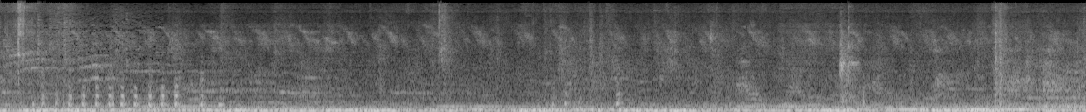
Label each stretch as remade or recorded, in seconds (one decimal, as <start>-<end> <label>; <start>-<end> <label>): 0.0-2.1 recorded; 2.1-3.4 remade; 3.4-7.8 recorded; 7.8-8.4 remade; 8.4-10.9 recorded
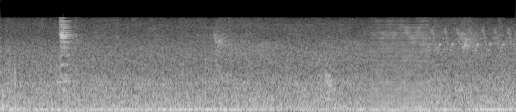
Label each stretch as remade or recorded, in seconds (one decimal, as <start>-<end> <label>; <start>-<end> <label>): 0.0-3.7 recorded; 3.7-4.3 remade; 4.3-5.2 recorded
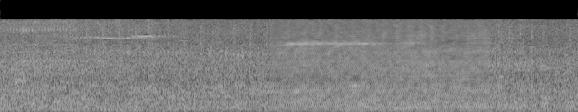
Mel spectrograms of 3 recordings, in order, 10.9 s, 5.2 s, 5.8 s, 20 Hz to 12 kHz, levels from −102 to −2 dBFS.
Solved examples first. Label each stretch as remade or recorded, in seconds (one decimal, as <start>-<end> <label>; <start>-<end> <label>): 0.0-2.7 recorded; 2.7-4.9 remade; 4.9-5.8 recorded

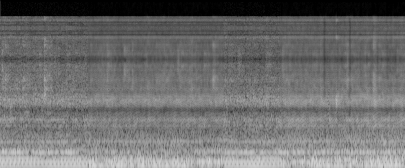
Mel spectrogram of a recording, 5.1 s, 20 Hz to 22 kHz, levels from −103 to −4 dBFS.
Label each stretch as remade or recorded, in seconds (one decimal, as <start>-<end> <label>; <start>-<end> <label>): 0.0-1.1 recorded; 1.1-2.8 remade; 2.8-3.5 recorded; 3.5-5.1 remade

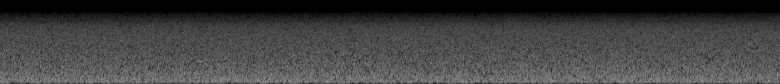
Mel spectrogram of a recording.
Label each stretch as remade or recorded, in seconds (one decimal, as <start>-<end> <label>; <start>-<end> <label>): 0.0-7.8 recorded

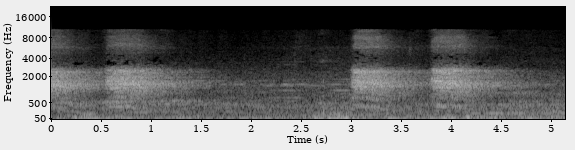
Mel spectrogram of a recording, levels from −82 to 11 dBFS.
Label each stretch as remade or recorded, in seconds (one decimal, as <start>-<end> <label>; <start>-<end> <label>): 0.0-5.1 recorded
